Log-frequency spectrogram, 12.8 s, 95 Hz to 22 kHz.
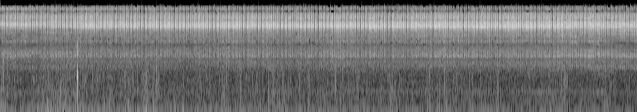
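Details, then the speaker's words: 2008 Range Rover Sport 4.4L V8, first cold start of the day: thin steady high squeal over quiet idle that owner says always occurs at first start, cause unknown. "don't mind that squeal either I don't know why it always sounded like that when it first starts right here my first start up for the day"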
